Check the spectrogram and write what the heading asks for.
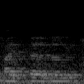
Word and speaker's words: hyperbole: Some are, how do you say it in English? Hyperbole? Hyperbole? – Hyperbole. – Hyperbole, alright.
